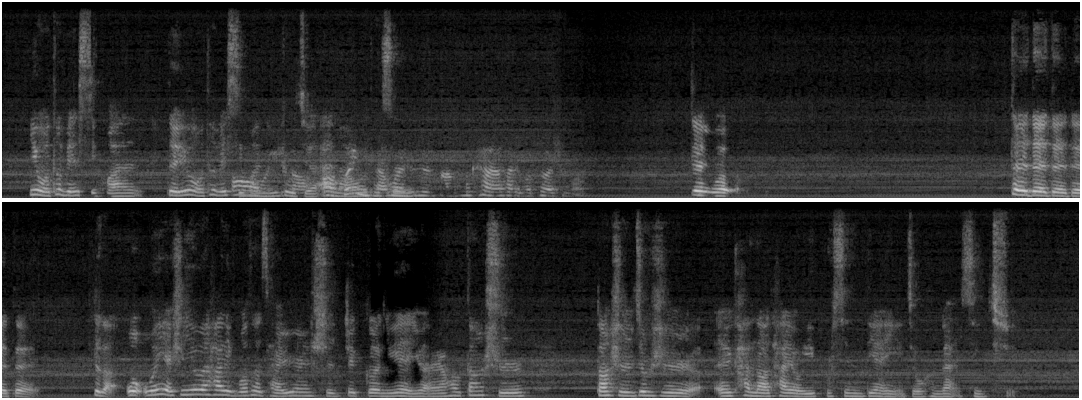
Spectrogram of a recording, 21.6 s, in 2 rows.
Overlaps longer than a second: present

